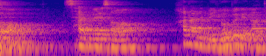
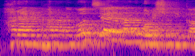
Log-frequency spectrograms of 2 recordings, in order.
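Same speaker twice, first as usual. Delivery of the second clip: forsaken cry; 3 semitones higher, 8 dB louder than usual. Acted. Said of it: "얘기하잖아".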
